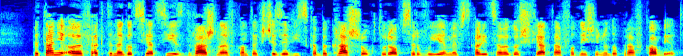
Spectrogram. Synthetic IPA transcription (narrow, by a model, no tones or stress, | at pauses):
pɘt̪aɲɛʔɔɛfɛkt̪ɘnɛɡɔt̪sjat̪sʲjijɛst̪vaʐnɛfkɔnt̪ɛkɕt͡ɕɛzʲjavʲiskabɛklaʂukt̪uɾɛɔpsɛɾvujɛmɘfskalʲit̪sawɛɡɔɕfʲjat̪avɔd̪ɲeɕeɲud̪ɔpɾafkɔbʲjɛ̰t̪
